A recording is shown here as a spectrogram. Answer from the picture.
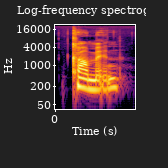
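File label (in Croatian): "kamen", Hrvatski; mreznik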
